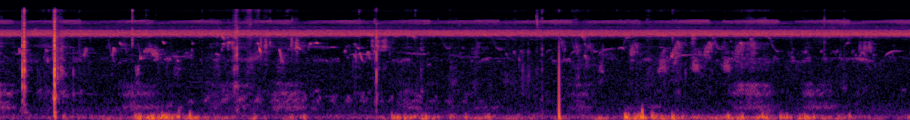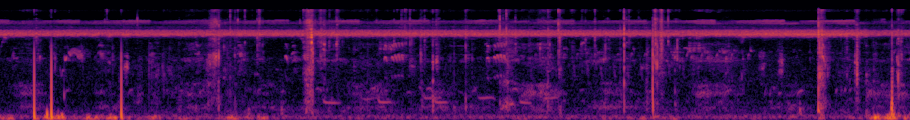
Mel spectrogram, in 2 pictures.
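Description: A steady high-pitched chorus of insects, such as crickets, carrying on without a break. Scattered sharp clicks and knocks of handling close to the microphone, and a low rumble now and then.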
